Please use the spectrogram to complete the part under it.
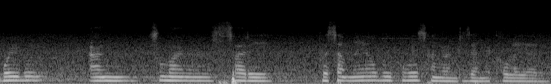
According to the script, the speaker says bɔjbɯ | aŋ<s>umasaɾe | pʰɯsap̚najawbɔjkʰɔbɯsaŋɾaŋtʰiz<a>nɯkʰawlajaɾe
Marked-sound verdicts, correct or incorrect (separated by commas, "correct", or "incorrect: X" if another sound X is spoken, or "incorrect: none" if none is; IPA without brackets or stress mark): correct, correct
